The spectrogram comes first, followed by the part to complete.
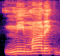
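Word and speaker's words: mnemonic: on what they call nemonic devices nemonic devices nimonic devices pneumonic is spelled the there's an silent M pneumonic is spelled like m n e m o n i c pneumonic devices pneumonic devices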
